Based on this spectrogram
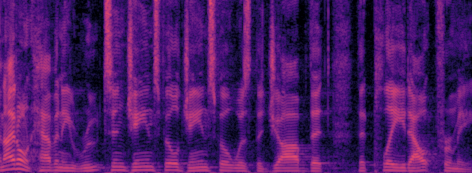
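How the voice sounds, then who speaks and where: With an American accent and an ordinary speaking voice, a man talks at a fairly quick pace in a medium pitch with ordinary pitch variation. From US, Army family moving around. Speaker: city manager candidate, army veteran. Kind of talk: public introductory speech. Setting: public meet and greet with audience.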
